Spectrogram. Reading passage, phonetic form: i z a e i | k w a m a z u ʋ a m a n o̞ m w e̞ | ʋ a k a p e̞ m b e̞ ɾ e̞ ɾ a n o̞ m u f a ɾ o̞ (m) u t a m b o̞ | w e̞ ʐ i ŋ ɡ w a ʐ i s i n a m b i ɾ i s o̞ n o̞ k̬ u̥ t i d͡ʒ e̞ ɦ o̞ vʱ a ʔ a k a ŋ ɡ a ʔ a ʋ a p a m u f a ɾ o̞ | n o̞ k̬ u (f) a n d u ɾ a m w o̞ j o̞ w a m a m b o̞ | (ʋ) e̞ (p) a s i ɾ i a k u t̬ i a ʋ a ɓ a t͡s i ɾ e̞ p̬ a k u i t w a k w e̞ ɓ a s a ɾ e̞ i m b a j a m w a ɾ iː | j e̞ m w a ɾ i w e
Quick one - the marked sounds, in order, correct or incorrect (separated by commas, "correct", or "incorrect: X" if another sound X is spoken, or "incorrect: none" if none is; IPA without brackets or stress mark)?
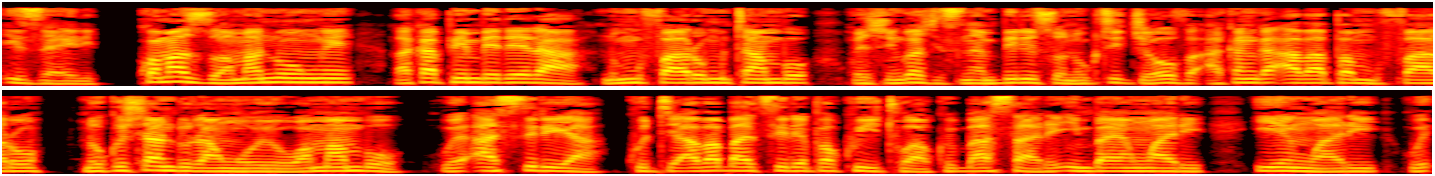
correct, incorrect: ʃ, incorrect: w, incorrect: ʔ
